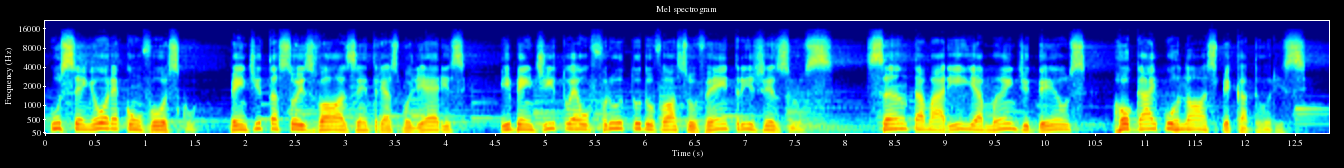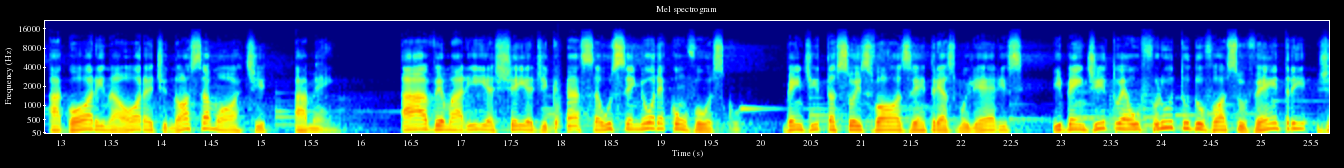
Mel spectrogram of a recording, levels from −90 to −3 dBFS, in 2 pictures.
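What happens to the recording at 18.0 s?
Right around there you hit a burst of packet loss, from about 17.95 to 18.06 s. A run of packets never arrived in time, so the receiver stretched the last bit of sound for roughly 95 ms while fading it down, then jumped ahead with about 100 ms missing.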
